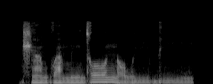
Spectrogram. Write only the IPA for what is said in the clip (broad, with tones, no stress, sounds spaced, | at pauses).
ʃ ã˨ ɡʷ a˨ m ĩ˨ d oː˦ n ɔ˨ w iː˨ b iː˨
